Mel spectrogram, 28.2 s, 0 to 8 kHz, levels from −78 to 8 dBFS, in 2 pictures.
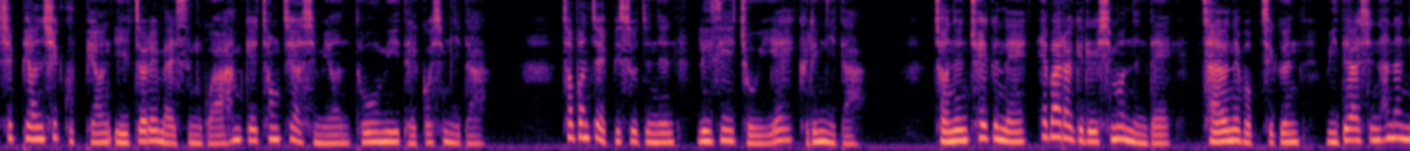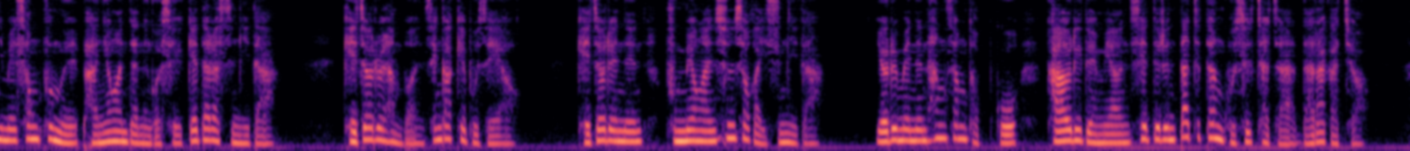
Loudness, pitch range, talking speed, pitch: -17 LUFS, 160-220 Hz, 285 characters per minute, 190 Hz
